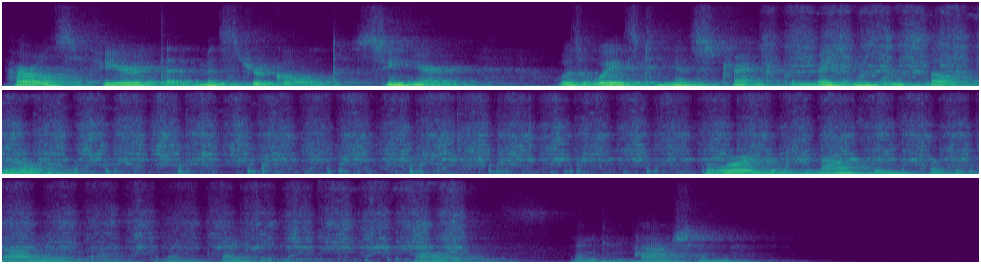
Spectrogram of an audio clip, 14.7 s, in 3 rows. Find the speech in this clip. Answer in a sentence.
The speech can be heard from 0.0 to 5.2 s and from 8.3 to 13.4 s.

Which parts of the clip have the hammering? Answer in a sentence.
You can't hear the hammering here.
